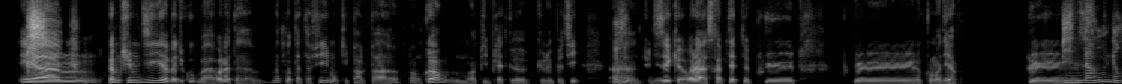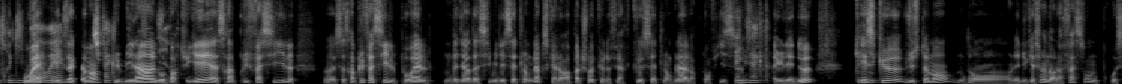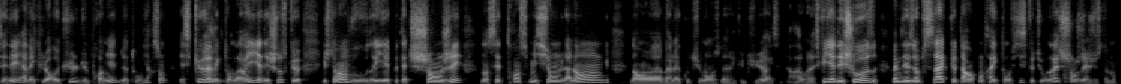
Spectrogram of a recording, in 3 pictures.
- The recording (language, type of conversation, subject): French, podcast, Quelle langue parles-tu à la maison, et pourquoi ?
- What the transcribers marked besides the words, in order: drawn out: "hem"; tapping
